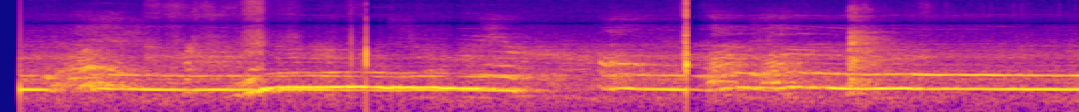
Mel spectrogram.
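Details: Two pet dogs howling together: a long, steady, tonal howl holding one pitch, briefly rising and dipping midway, with a short break before it carries on evenly.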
